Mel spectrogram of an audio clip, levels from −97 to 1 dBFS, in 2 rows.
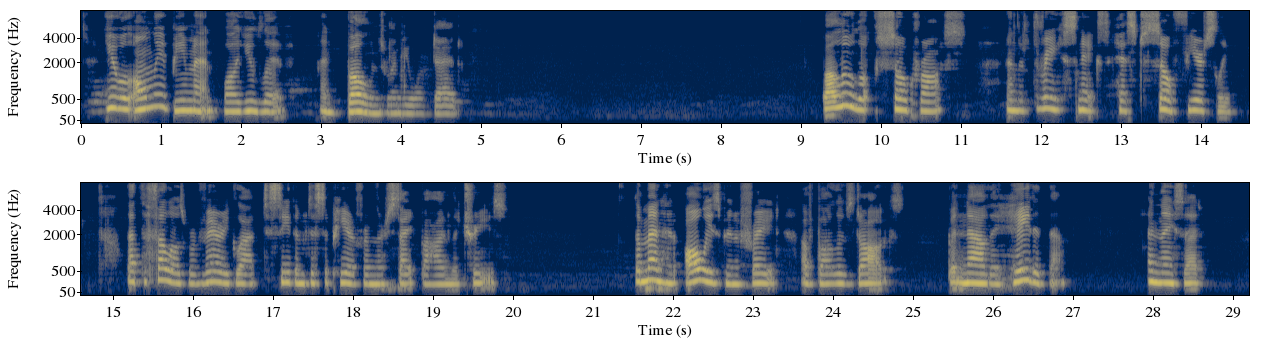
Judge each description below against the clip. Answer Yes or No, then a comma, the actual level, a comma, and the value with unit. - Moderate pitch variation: Yes, average, 3.0 semitones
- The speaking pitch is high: Yes, high, 225 Hz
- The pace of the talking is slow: Yes, slow, 120 wpm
